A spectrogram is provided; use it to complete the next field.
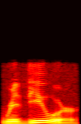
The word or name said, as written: reviewer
